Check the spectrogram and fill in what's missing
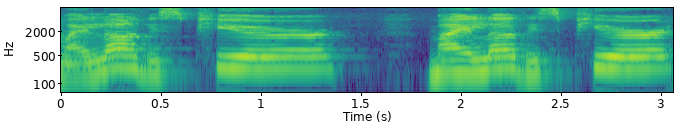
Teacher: Você percebe na gravação que não tem aquele R no final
